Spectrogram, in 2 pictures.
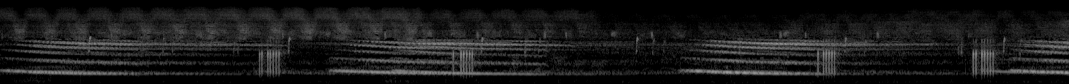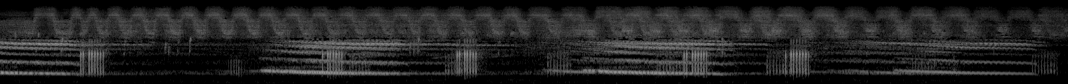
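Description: Singing frogs call in a wetland chorus in the Pantanal: melodic, harmonic calls that glide downward, repeating roughly every two to three seconds over a steady hiss of insects. No one speaks.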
